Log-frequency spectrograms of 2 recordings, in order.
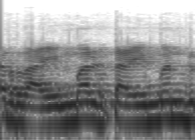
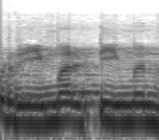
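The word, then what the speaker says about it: Reimer–Tiemann: Reaction और एक होगा राइमर टाइमन रिएक्शन, और कोई कोई इसको रीमर टीमन रिएक्शन भी बोलता है।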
